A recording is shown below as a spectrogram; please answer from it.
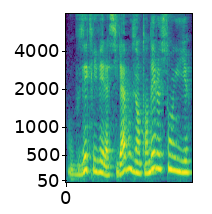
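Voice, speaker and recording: A woman teacher giving a remote phonics lesson to young children, slowly spelling out syllables and sounds. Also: medium pitch, expressive, vocal fry, mellow. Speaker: primary school teacher.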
